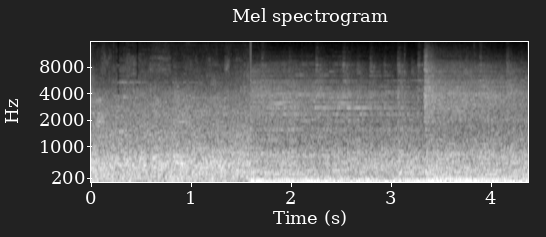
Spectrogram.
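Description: Exhibition-hall crowd chatter, then about one and a half seconds in a loud, deep, bass-heavy music swell starts and holds steady.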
